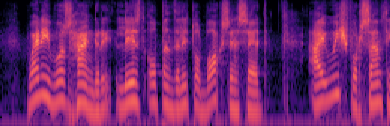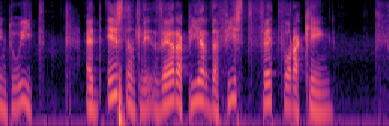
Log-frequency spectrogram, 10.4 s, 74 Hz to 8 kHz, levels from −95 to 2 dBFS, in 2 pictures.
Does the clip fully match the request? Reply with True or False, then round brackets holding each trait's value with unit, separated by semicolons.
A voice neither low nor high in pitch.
True (170 Hz)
